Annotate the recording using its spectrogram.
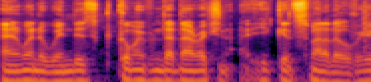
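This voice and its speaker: This man talks at a very fast pace with a non-native accent. His pitch is very deep and low. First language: not English. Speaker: vape show co-host. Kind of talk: casual chat.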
